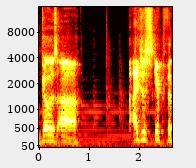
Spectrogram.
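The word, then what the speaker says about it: Gose: and um it says our take on the Goza pronounced goes ah I just skipped the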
